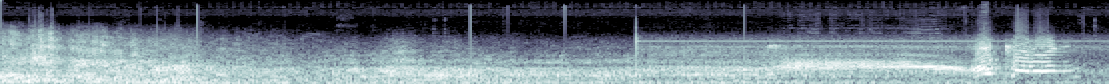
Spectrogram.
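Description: Jet aircraft climbing away at an RAF Waddington airshow, a broad steady engine roar fairly loud throughout, with a higher whine rising near the end and a commentator talking over it.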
